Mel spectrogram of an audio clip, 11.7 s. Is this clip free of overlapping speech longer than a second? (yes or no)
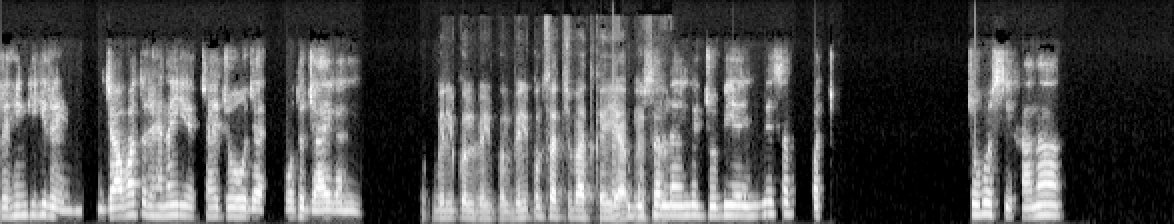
yes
